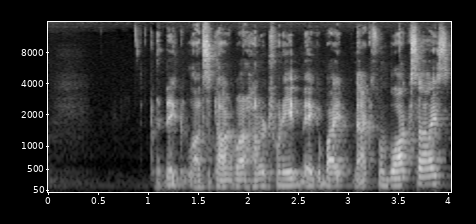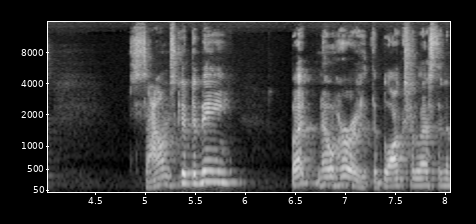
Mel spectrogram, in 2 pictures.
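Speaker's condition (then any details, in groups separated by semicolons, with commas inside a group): No condition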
